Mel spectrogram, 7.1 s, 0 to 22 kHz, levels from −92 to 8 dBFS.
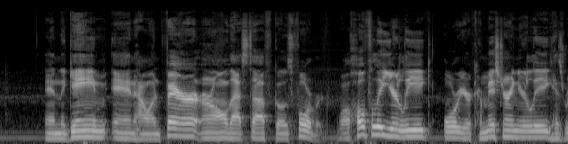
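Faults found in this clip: Faint chirping warble, 2.21–5.01 s, after "the game and how" until "league or your". Timecode bleed: LTC square wave alternating near 1 and 2 kHz, about 40 dB down, fitting 29.97 fps code.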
